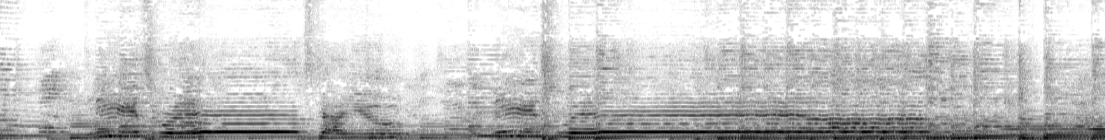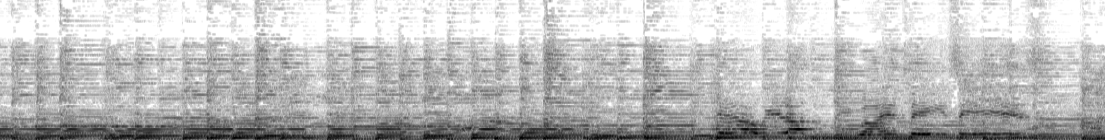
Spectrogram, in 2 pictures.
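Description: Acoustic guitar played steadily with a man's voice singing long held notes in the first half and again near the end. Between those, the guitar carries on by itself.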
